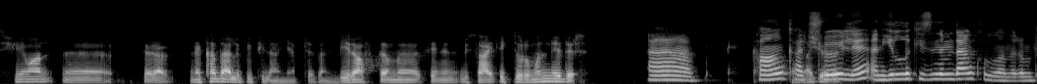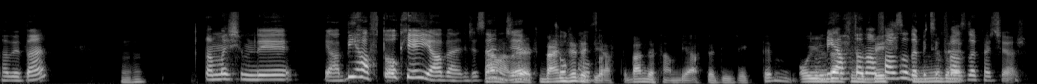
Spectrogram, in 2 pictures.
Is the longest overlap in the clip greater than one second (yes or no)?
yes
